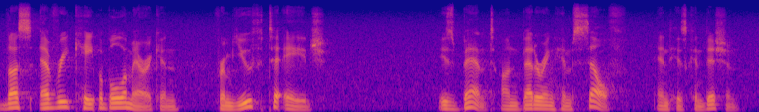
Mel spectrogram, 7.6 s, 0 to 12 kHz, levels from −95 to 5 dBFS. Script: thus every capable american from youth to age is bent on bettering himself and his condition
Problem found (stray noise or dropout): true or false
false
